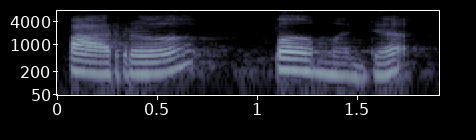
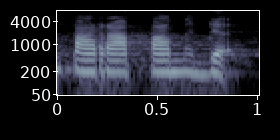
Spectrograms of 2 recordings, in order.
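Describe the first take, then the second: First: Pare pemede with a read as e; the right way, Pare pemede with e. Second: Para pamede read with plain a as written; the wrong way, para pamede with a. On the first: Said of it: "Jangan para pamede". (cara baca yang benar, Pare pemede) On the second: (cara baca yang salah, para pamede) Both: Shown as a demonstration.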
